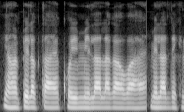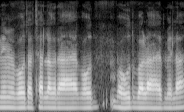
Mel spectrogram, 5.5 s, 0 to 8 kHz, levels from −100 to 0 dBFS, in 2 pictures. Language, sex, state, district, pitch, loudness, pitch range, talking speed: Maithili, male, Bihar, Bhagalpur, 130 Hz, -16 LUFS, 130-135 Hz, 240 wpm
